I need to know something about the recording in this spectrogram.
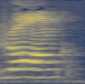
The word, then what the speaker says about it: wrong: Now, W is usually not pronounced when it comes after an R at the beginning of the word. For example, wrong, right, rap, wrath.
